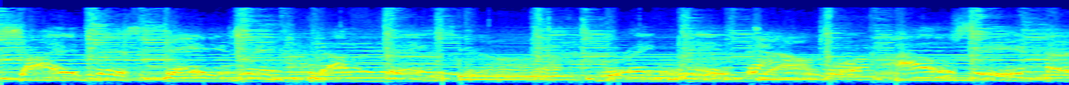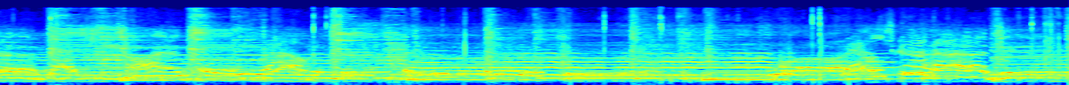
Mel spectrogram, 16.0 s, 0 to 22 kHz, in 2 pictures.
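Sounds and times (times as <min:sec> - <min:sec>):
bass notes: 0:00.0 - 0:16.0
lead guitar with bent notes: 0:00.0 - 0:16.0
strummed acoustic guitar: 0:00.0 - 0:16.0.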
